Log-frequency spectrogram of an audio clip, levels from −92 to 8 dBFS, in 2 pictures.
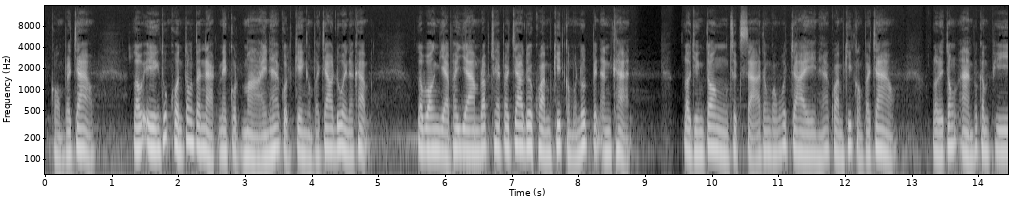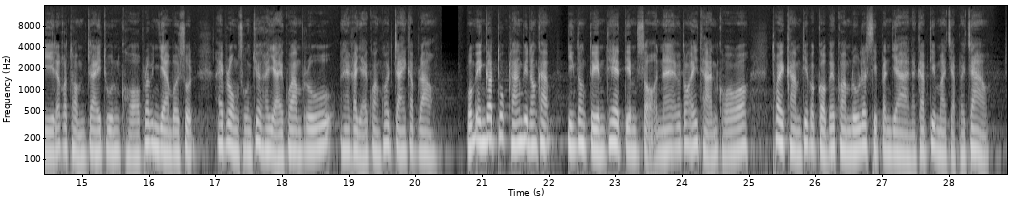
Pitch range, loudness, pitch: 125-145 Hz, -18 LUFS, 135 Hz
